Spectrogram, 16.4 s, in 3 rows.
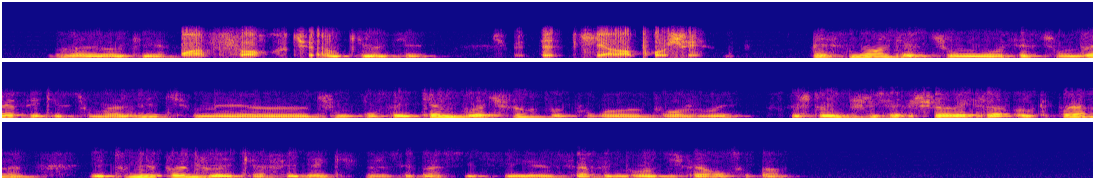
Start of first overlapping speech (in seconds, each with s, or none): none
